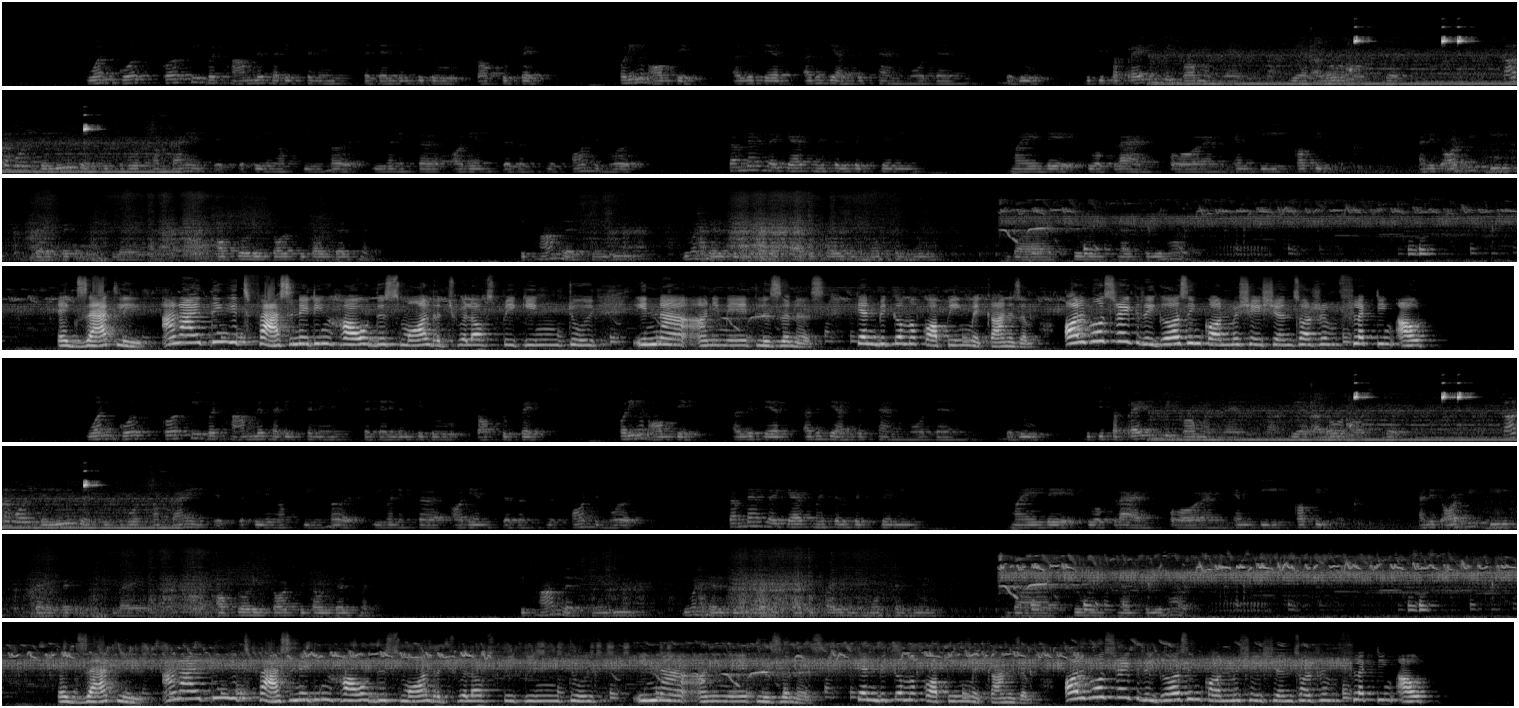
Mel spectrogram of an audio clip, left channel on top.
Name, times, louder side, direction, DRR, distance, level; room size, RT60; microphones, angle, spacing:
voice 1, 0.8-5.6 6.2-9.7 10.0-10.4 10.8-14.1 14.9-21.6 22.4-24.3 25.2-28.7 29.3-30.4 30.6-31.8 32.4-34.0 35.5-36.7 37.1-39.7 40.3-42.2, right 1 dB, 25° right, 1.8 m, -44 dB
sound 1, 11.4-17.0, left 1 dB, ahead, 0.6 m, -28 dB
sound 2, 27.3-33.8 35.1-35.2 35.6-40.3 40.6-40.7 41.4-41.8, left 1 dB, 25° left, 5.4 m, -47 dB
sound 3, 40.3-59.0, right 9 dB, 60° right, 1.1 m, -35 dB
voice 2, 46.0-55.8 56.1-59.7, left 3 dB, 55° left, 0.9 m, -24 dB
20.5 x 11.5 x 3.3 m
head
